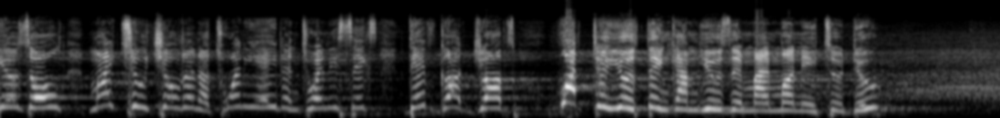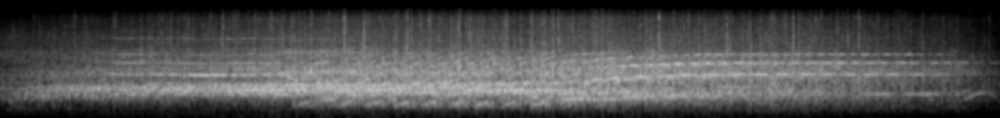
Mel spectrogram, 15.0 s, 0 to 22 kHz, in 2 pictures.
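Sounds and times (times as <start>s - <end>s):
voices shouting and whooping: 7.4s - 15.0s
audience clapping: 7.6s - 15.0s.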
